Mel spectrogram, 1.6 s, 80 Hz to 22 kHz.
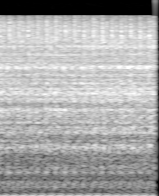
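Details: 2003 Yamaha R6, 35,000 miles, BMC filter, Yoshimura exhaust, idle set 1350 rpm: lumpy V-twin-like idle, worst at 2-3k rpm, with random rpm jumps, runs fine riding; misfire fixed by replacing ignition coils.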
